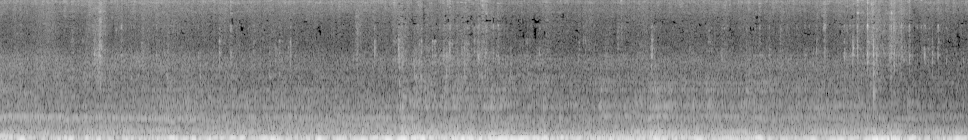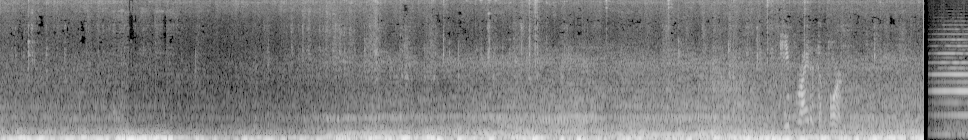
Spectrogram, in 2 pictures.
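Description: Car interior road and engine rumble while driving at highway speed, heavy and low-pitched. It dips for a moment a little past halfway as the car slows through a toll plaza, then builds again as it speeds up.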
